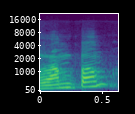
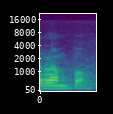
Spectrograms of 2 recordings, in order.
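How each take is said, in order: First: రంపం with a strong trilled opening r; old hard R. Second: Said in the usual way. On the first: Shown as a demonstration. Teacher showing the old letter, రంపం with hard r. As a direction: roll the r hard at the start of రంపం. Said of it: "తేడా ఇది". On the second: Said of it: "మామూలుగా రంపం".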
